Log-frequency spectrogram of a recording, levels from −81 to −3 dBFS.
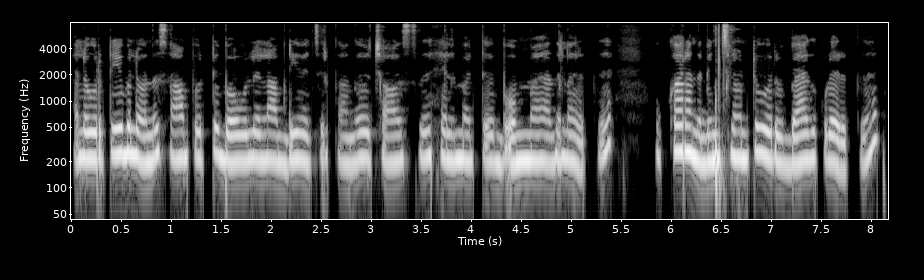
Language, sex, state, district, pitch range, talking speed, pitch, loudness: Tamil, female, Tamil Nadu, Nilgiris, 205-230 Hz, 170 wpm, 215 Hz, -16 LUFS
